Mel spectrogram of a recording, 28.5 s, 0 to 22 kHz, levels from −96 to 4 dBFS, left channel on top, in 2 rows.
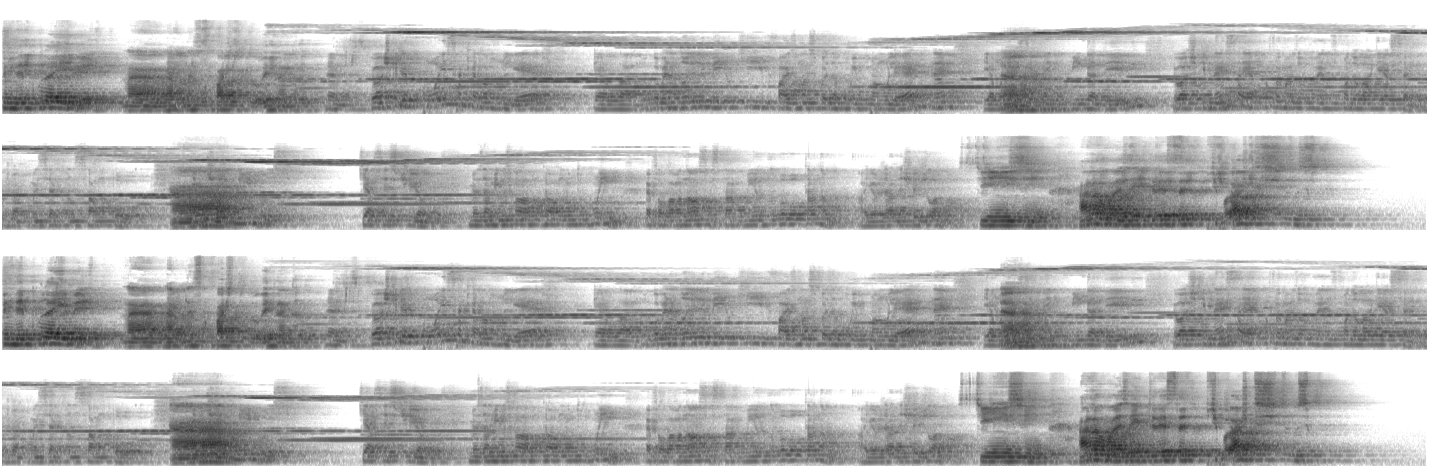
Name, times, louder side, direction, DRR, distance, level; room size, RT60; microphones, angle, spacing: voice 1, 0.0-3.0 10.0-10.3 15.9-16.5 24.0-27.3, right 2 dB, 65° right, 3 dB, 7.8 m, -21 dB
sound 1, 2.7-7.9 8.4-20.7, left 7 dB, 55° left, 3.4 m, -31 dB
voice 2, 3.7-5.5 5.9-17.1 17.8-23.8, right 1 dB, ahead, 0 dB, 6.2 m, -34 dB
24.0 x 23.0 x 9.3 m, 1.3 s
head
